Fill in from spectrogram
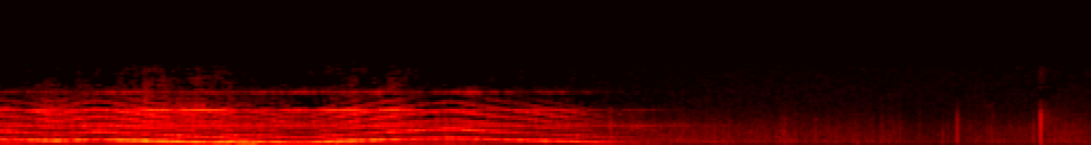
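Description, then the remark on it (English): A prison alarm blares after a prisoner escapes from his cell, a loud wailing siren whose tone rises and falls in slow sweeps for about six seconds, then trails off into near silence with a few faint clicks. “Ring the alarm bell. Hurry.”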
